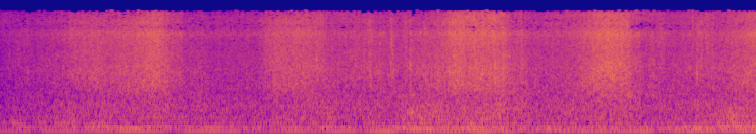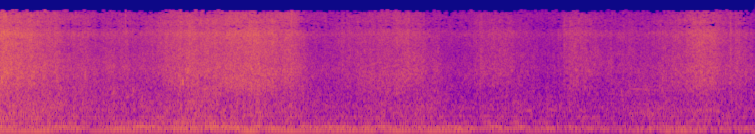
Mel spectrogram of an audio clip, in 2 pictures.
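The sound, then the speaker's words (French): Rough sea surf and wind around a barge crossing toward shore at Fatu-Hiva in the Marquesas. A continuous loud rush of waves swells and eases every second or so over a steady low hum, with no talk. “c'est par barge que l'on gagne la terre ferme, et comme la mer est agitée, ce qui est souvent le cas ici, elle nous offre de rafraîchissants embruns.”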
